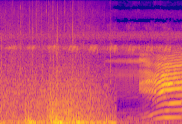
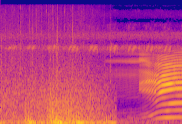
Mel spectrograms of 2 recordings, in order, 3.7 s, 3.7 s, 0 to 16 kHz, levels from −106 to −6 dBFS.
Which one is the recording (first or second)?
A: second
